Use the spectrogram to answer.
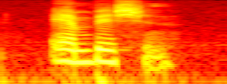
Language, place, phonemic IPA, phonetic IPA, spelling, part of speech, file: English, California, /æmˈbɪʃ.ən/, [ɛəmˈbɪʃ.n̩], ambition, noun / verb, En-us-ambition.ogg
- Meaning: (noun) Eager or inordinate desire for some object that confers distinction, as preferment, honor, superiority, political power, or fame; desire to distinguish one's self from other people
